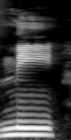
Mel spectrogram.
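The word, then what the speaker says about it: 二: In Japanese, the number 2 is pronounced ni, making Tugo a direct translation from Nigo.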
